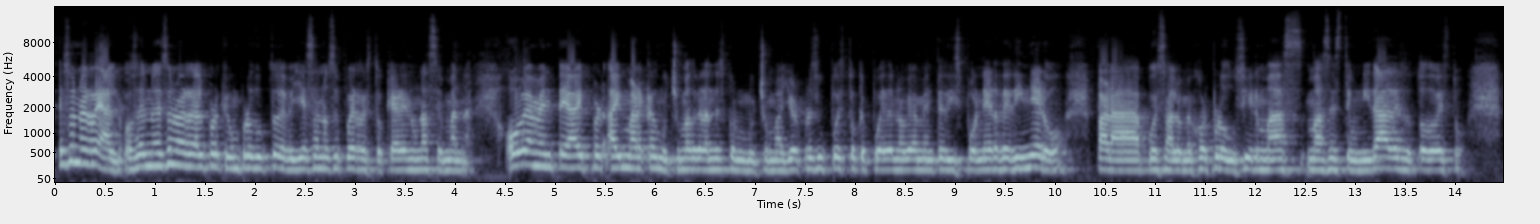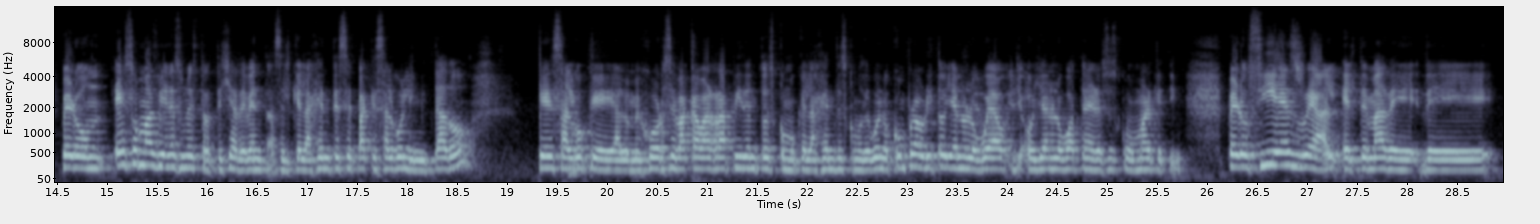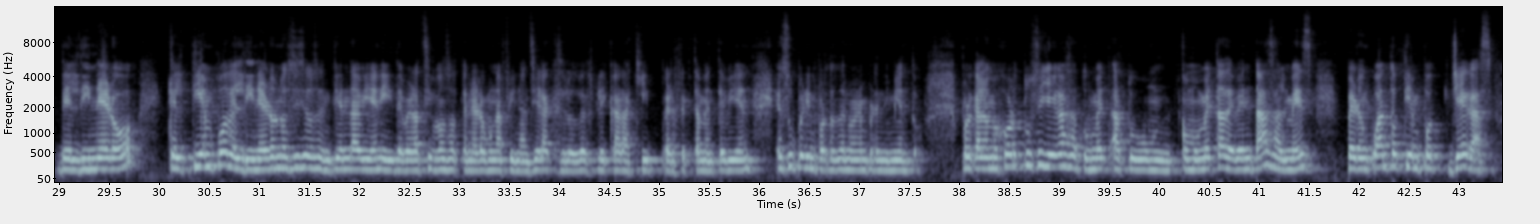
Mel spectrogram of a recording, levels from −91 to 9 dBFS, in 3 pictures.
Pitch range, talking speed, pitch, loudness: 180-210 Hz, 240 wpm, 190 Hz, -22 LUFS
